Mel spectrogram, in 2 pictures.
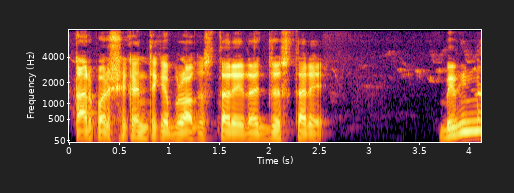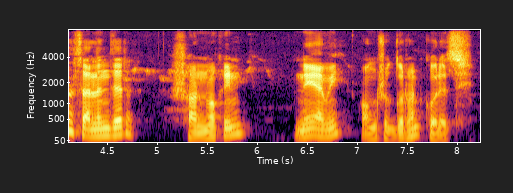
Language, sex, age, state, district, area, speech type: Bengali, male, 45-60, West Bengal, Bankura, urban, spontaneous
